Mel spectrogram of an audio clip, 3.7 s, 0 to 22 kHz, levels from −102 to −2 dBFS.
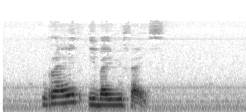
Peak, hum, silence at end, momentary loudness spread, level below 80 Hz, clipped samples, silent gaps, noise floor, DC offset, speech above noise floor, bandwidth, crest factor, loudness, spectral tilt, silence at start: -8 dBFS; none; 1.5 s; 11 LU; -62 dBFS; under 0.1%; none; -59 dBFS; under 0.1%; 37 dB; 9 kHz; 18 dB; -23 LUFS; -10 dB/octave; 0.65 s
